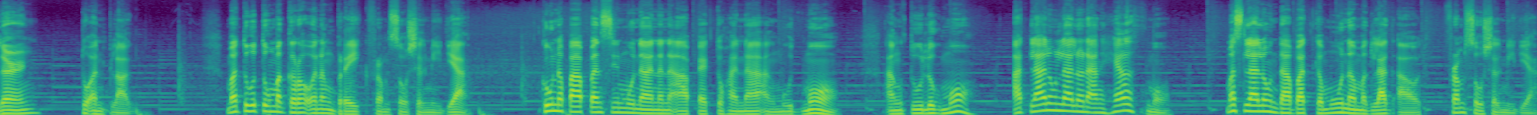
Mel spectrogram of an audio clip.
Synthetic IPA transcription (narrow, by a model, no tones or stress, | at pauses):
lɛɹn | t̪uʔɐnpla̰ɡ̚ | mɐt̪uːt̪oŋmɐɡ̚kɐɾoʔo̞nɐŋbɾejkfɾɐmsowʃɐlmḭːd̪iɐ̰ | kʊŋnɐpaːpɐnsɪnmonɐnɐnɐ̰ʔapɛk̚t̪oɦanːaʔɐ̰ŋmud̪̚mo̞ | ʔɐŋt̪uːloɡ̚mo̞ | ʔɐt̪laːlo̞ŋlaːlonɐɐŋɦɛlθmo̞̰ | mɐslaːlo̞ŋd̪aːpɐt̪̚kɐmuːnɐŋmɐɡlaɡa̰wt̪̚fɹɐmsowʃɐlmḭːd̪iɐ̰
